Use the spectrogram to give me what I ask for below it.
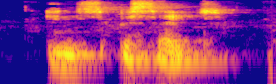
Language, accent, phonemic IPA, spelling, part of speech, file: English, Southern England, /ɪnˈspɪ.seɪt/, inspissate, verb, LL-Q1860 (eng)-inspissate.wav
- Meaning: 1. To thicken a fluid, in the sense of making it more viscous, especially by boiling, evaporation, or condensation; to condense 2. Of a fluid: to become more viscous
